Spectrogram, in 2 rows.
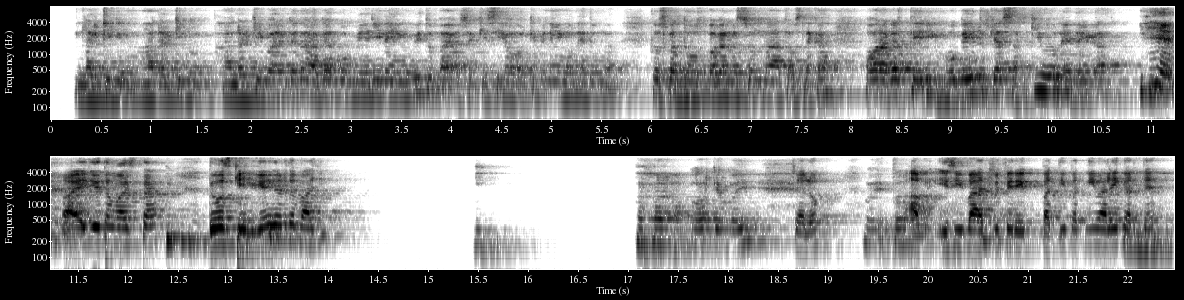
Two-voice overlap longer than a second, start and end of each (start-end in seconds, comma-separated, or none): none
